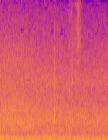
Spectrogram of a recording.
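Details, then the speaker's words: New Lasko CoolColors box fan on medium: steady rush of air with low even motor hum, no ticking or rubbing. "that's low and as you can hear knock on wood it's just wind noise"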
